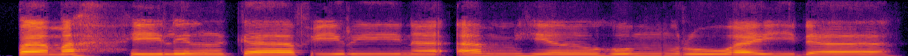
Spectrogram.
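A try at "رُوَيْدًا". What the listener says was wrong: Tapi itu ru-nya kurang tebal.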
